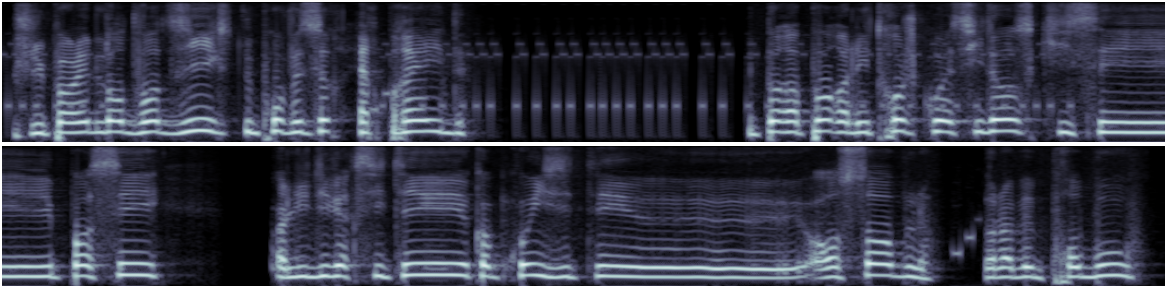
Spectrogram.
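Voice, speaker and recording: A man's voice: high voice, flat delivery, moderate pace, dark tone, lightly acted. A man voicing a polite, puzzled young man in an amateur detective game dub, reading hesitantly. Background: game music.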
